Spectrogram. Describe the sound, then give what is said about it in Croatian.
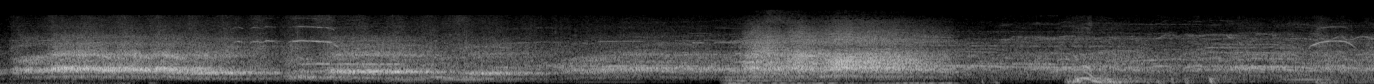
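Massed voices of a concert audience singing together at a show in São Paulo in 1999, a loud, continuous crowd sound that swells midway and carries on without a break. “A mi smo na koncertu Brucea Dickinsona. Sao Paulo, godina 99. Publika peva, uskoro će zapevati i Bruce Bruce.”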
